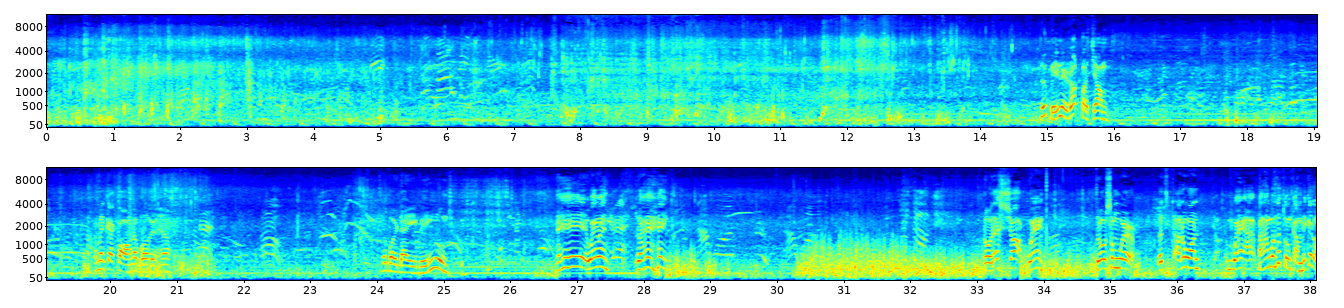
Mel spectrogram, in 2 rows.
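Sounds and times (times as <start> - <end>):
sea water sloshing and splashing: 0.0 - 21.9, 23.0 - 29.2
swimmers splashing: 0.0 - 30.3
distant voices: 0.0 - 38.0
steady low hum: 0.0 - 38.0.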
